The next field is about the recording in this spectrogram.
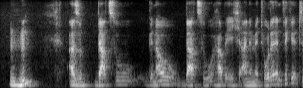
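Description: Speaking very slowly with long, frequent pauses, a man talks with vocal fry. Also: medium pitch for a man, ordinary pitch variation. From California, San Diego. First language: English (speaking German). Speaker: language teacher and polyglot coach. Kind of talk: interview.

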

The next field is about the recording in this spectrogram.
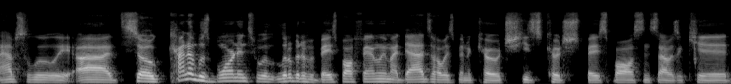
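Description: In an American accent, the speech runs at a very fast pace with hardly any pauses and ordinary pitch variation, in a dry, close sound with no echo over a quiet background. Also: man, medium pitch for a man. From US South, metro Atlanta, Georgia. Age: 20s. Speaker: podcaster and streamer. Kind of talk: casual chat.

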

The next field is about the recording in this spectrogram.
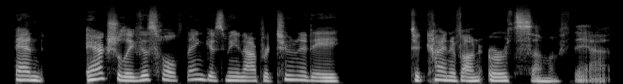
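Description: A woman's ordinary speaking voice at a moderate pace, with fairly even intonation, in a dry, close sound with no echo and a very clean recording with a silent background. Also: medium pitch for a woman. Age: 60s. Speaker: anxiety coach and podcast host. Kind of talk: casual interview chat.

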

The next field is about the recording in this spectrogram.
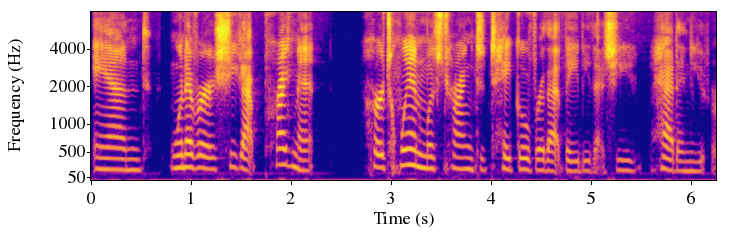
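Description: A woman speaks in an unremarkable speaking voice. Her pitch is medium, with ordinary pitch variation. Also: moderate pace, very clean recording, silent background. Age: 30s. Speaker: podcast host's wife and guest. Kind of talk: casual chat.

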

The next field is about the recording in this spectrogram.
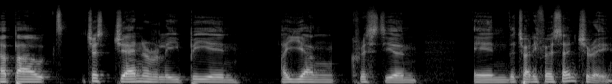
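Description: A man with a Welsh accent speaks at a medium pitch. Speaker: podcast host and youth leader. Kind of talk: casual chat.

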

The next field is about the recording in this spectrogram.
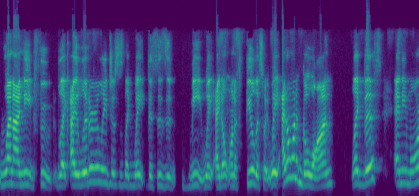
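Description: An unremarkable speaking voice from a woman, fairly high in pitch, with an American accent, lively intonation, and a moderate pace. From New York. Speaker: author and motivational speaker. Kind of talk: interview.

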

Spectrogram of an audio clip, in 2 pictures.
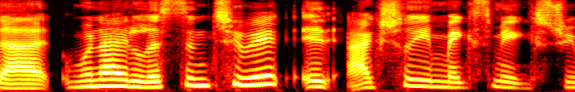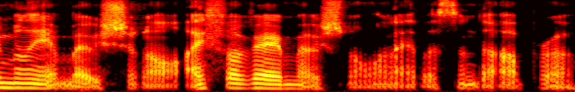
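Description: A woman races along at a very fast pace, her tone bright and sharp and her intonation lively. The sound is dry and close with no echo, on a very clean recording with a silent background. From US, raised by Italian immigrant parents. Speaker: health coach and former molecular biologist. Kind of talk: interview conversation.

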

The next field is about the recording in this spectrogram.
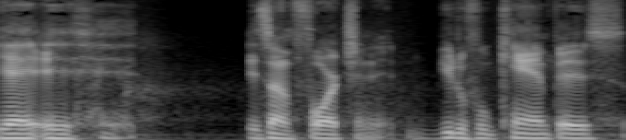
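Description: A man speaks with a New York accent. The recording is very clean, with a silent background. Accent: New York City. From Jamaica, Queens, New York City. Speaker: high school basketball coach. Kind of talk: casual interview. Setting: school gymnasium.

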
